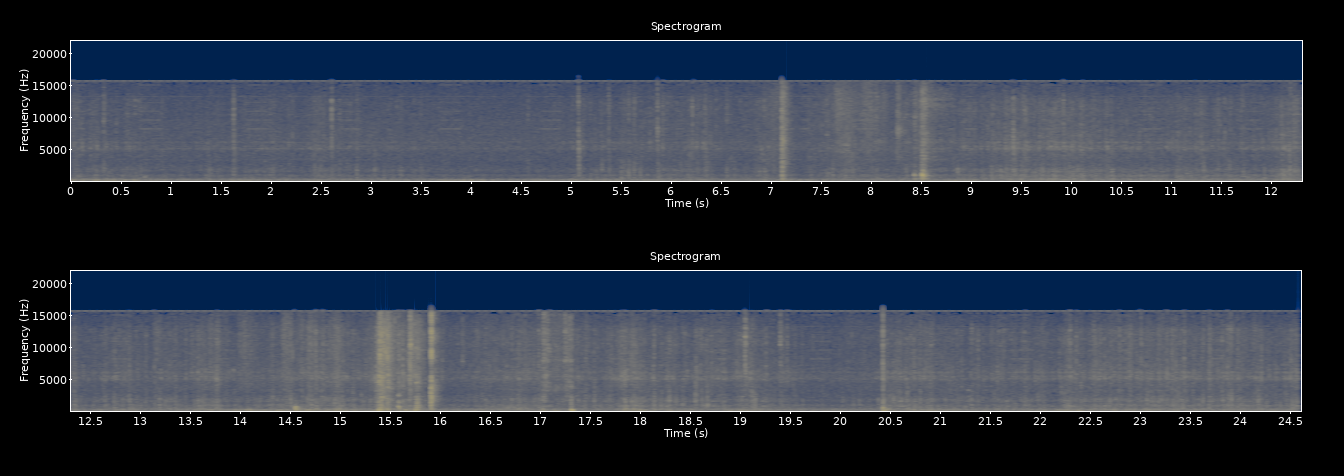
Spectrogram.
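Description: Heavy rain falling in a steady hiss during a thunderstorm, with scattered sharp taps, several of them close together about two-thirds of the way through.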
